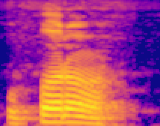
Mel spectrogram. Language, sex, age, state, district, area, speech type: Odia, male, 45-60, Odisha, Kendrapara, urban, read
